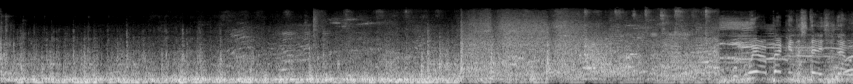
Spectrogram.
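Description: A roller coaster train rumbles and rattles along its track.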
